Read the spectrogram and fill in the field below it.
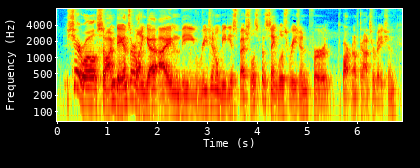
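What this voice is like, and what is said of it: Strong broadcaster's radio voice. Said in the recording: “You got a radio voice, man. You got like a... Who else has pipes like that for the Cardinals? ... Danny Mac.”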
